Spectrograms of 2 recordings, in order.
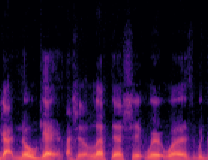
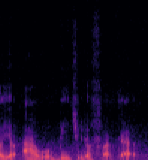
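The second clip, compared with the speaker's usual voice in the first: whispered threat, much softer; low tone; 11 dB quieter than usual. Shown as a demonstration. Pulling someone aside to warn them, whispered threat. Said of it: "This is the time that I use the low tone".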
